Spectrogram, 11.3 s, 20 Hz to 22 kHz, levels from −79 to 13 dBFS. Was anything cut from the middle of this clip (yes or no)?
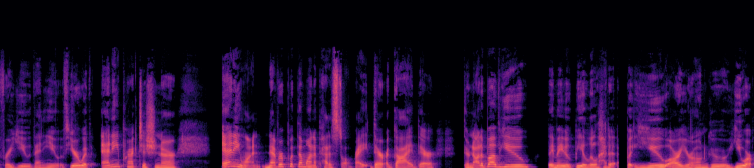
yes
